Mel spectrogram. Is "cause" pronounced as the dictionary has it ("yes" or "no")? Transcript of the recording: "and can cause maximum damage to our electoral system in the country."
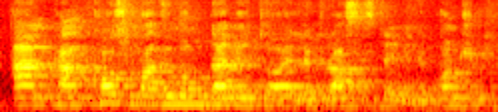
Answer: no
